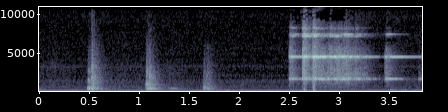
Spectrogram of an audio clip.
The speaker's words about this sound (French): Il va sonner à la porte de l'appartement.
